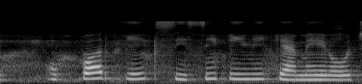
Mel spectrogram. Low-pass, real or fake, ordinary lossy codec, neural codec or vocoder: none; fake; none; codec, 16 kHz, 1 kbps, FunCodec, trained on LibriTTS, 50 frames a second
